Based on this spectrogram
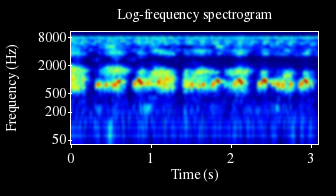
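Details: White-breasted waterhen calling: a fast run of harsh, croaking notes, several per second, in short grouped bursts with brief gaps between them, over a faint hiss.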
